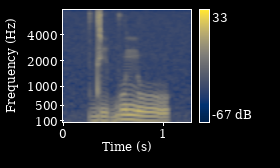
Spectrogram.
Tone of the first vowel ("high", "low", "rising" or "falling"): low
